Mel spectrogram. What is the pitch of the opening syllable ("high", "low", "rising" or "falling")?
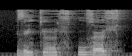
low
